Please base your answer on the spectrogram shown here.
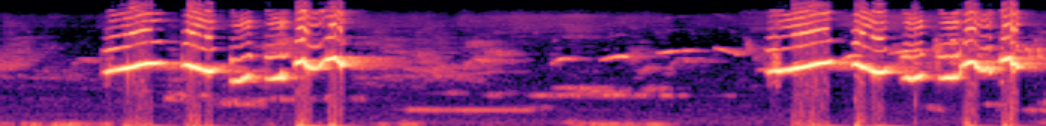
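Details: Oriental magpie-robin (kacer) singing the opening phrases used to coax young birds to answer: two clusters of five or six slurred whistles, rising then dipping, with faint soft notes in the gap between them.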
